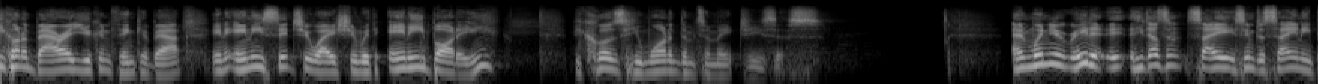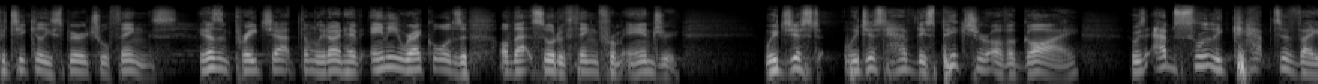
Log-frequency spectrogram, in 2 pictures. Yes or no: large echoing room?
yes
